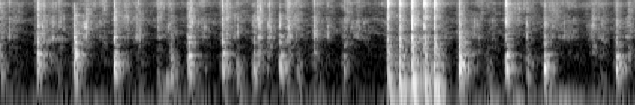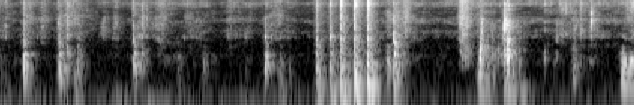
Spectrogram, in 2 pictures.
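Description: Potatoes mashed with a hand masher in a pan with a splash of milk, heard as a close series of rhythmic squelching knocks and scrapes against the pan, with faster dense bursts of repeated strokes.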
